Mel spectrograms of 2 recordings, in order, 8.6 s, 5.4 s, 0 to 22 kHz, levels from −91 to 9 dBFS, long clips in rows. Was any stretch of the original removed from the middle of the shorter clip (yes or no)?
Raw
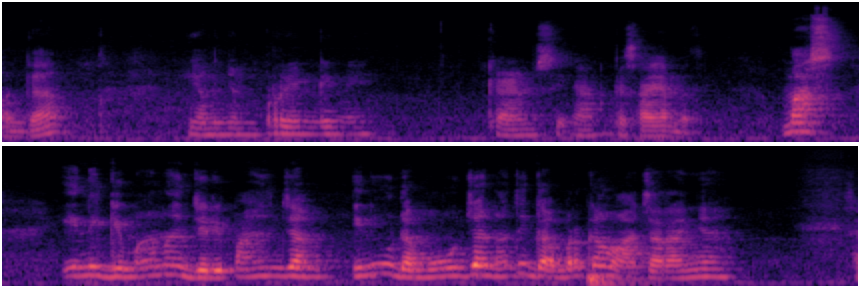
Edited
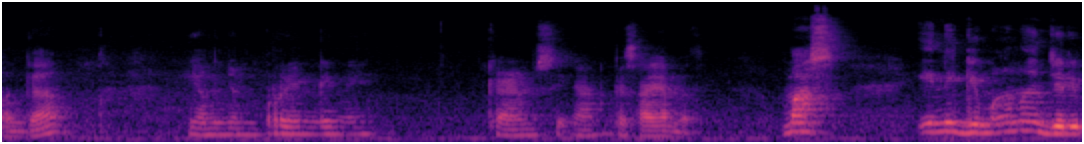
no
